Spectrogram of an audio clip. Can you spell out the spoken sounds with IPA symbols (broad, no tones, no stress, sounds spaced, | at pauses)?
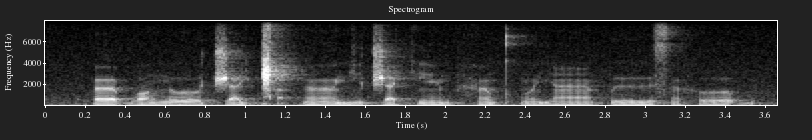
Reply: ʔ œ b ɔ n ʊː t͡ʃ æ j ǁ a̰ p ɾ ə̃ː ɡʲ ẽ t͡ʃ æ kʲ ẽː b h œ̃ kʷʼ œ̃ j æ̃ː p ɨː s ə̃ h ʊː b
